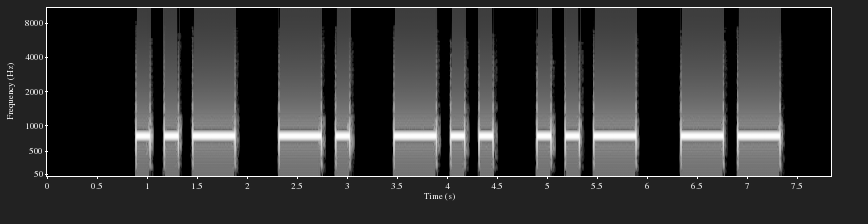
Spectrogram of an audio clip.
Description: Morse code, heard as a keyed tone, about 8 wpm, 800 Hz. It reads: UNDUM
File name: LEZIONI / 3 MWRO / 3 M 8wpm 2300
